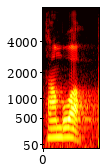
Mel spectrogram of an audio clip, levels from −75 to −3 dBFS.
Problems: background sounds at intervals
